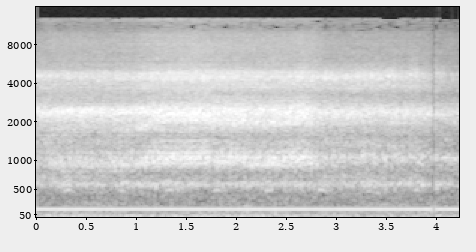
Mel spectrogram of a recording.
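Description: A steady low hum with an even hiss over it, unchanging throughout, briefly interrupted by a cut near the end.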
